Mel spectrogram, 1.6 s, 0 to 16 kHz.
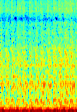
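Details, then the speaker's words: Ford Powerstroke diesel, 143,000 miles, cranking: steady even cranking with no firing; main oil pressure comes up but injection control pressure only about 10 psi, so it won't start. "but the injection pressure it's only like 10 psi"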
